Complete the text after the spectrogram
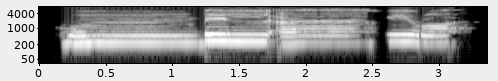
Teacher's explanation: This will be read as hum bil akhirah. 2-second nasal sound on mim. · So this is ikhfa of mim sakin. So the sound of mim sakin will be softly prolonged for 2 counts, and we call this ikhfa shafwi.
